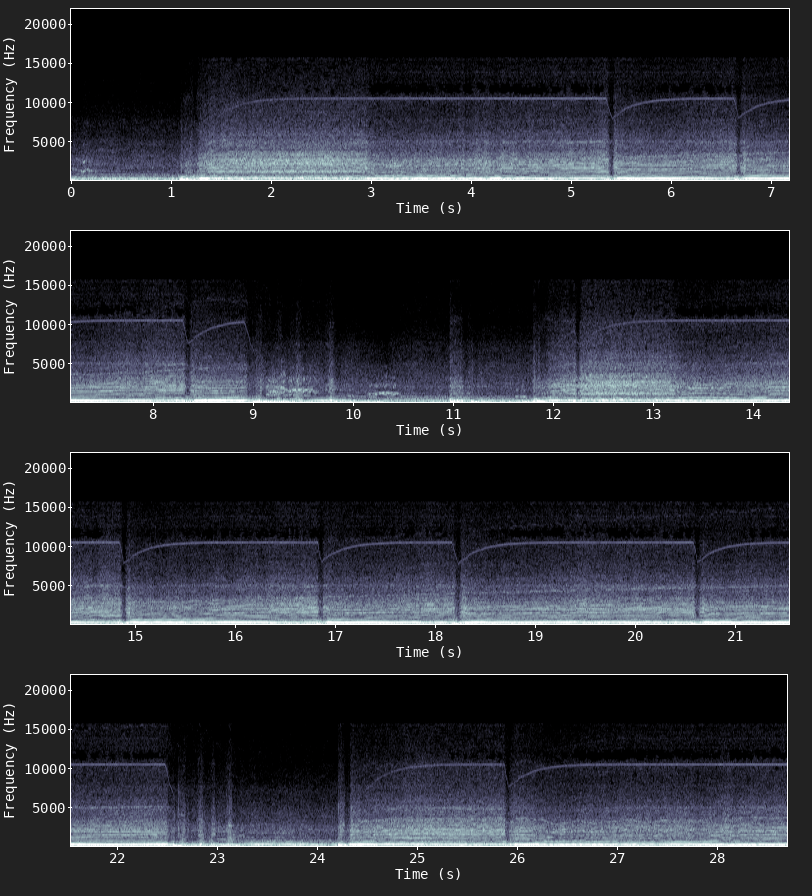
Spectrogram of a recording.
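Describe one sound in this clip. A racing car engine screams at high revs, rising through the gears and dropping as it brakes for corners.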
